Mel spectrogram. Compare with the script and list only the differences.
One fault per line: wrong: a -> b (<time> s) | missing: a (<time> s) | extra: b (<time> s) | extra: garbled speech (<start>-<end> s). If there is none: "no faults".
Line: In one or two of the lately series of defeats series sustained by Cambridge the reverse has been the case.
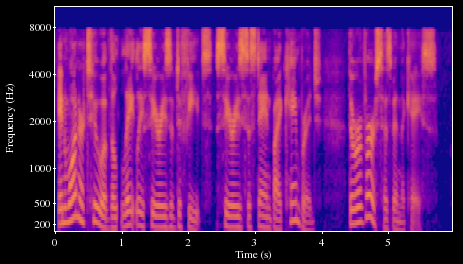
no faults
